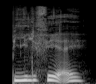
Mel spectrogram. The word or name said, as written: bilferie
